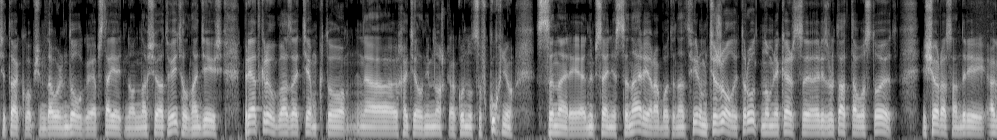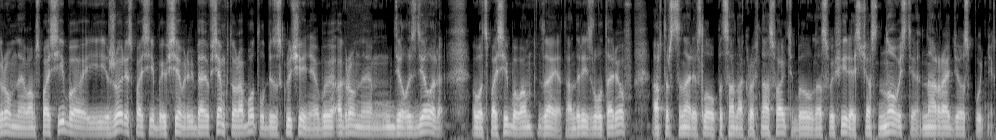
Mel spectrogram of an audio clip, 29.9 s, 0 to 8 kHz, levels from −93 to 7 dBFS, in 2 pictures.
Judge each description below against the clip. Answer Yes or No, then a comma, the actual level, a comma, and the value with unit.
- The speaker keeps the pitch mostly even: Yes, narrow, 2.1 semitones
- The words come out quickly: Yes, fast, 165 wpm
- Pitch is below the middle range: Yes, very low, 95 Hz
